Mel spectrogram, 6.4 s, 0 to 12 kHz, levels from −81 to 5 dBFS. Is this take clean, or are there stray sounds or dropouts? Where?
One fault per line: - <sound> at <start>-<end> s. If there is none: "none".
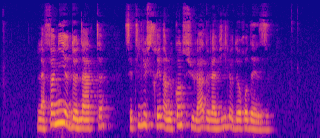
none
